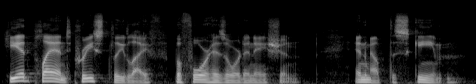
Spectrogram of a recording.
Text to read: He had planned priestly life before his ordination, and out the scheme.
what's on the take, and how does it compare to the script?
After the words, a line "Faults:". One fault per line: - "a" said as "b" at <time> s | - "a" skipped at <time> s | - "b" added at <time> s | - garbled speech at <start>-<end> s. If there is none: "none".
He had planned priestly life before his ordination, and out the scheme.
Faults:
none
